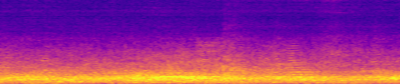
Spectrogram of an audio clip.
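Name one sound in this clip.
A young woman speaks into a microphone over loudspeakers.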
